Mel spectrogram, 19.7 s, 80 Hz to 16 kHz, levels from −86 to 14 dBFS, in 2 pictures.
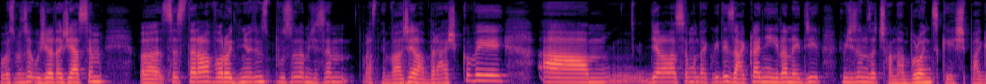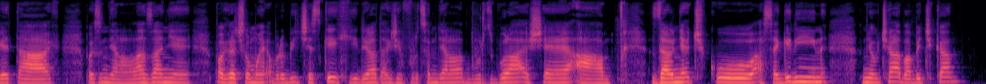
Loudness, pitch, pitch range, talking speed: -22 LUFS, 185 Hz, 170-195 Hz, 165 wpm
